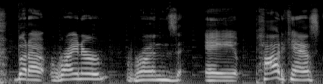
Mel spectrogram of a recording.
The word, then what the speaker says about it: Reiner: right this time writer you just call me rainer did i pronounce that wrong i'm reiner wow not rainer reiner but uh reiner runs a podcast called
